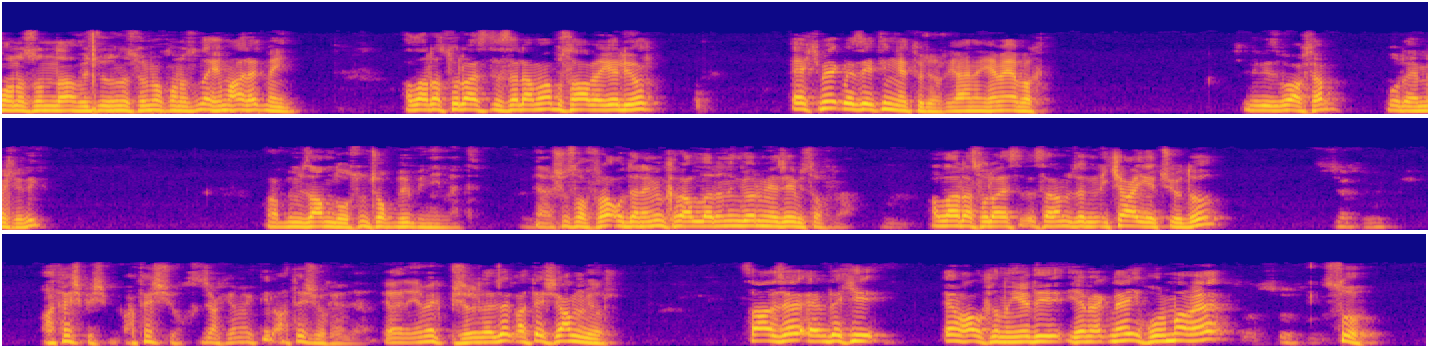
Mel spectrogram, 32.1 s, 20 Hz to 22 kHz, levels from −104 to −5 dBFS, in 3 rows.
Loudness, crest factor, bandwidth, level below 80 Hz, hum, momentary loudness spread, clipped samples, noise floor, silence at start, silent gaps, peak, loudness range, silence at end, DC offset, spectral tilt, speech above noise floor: -16 LUFS; 14 dB; 7.8 kHz; -70 dBFS; none; 13 LU; under 0.1%; -72 dBFS; 0 s; none; -4 dBFS; 6 LU; 0.35 s; under 0.1%; -6.5 dB/octave; 56 dB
